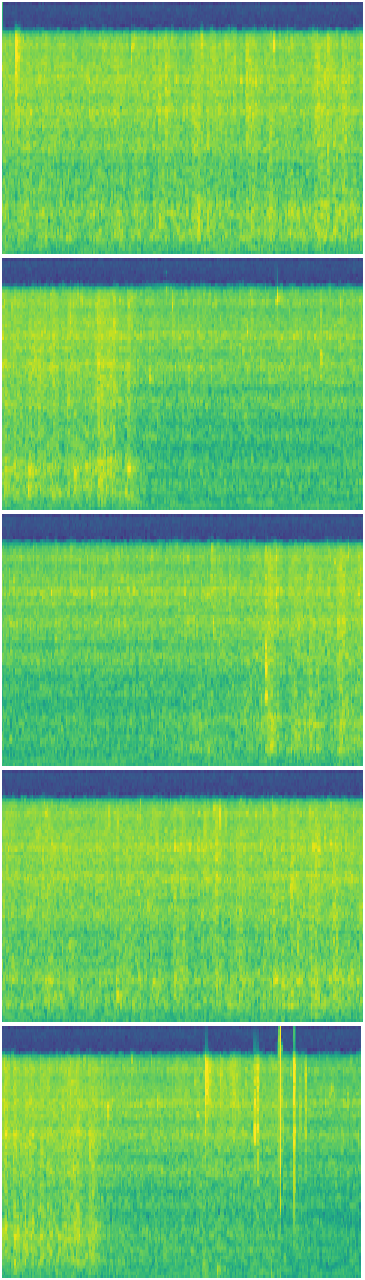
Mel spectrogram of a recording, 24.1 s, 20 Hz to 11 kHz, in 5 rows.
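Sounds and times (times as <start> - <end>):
washing machine low hum: 0.0 - 24.0
water sloshing in washing machine: 0.0 - 24.0.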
